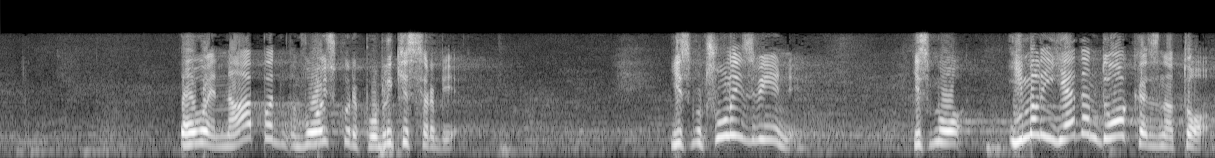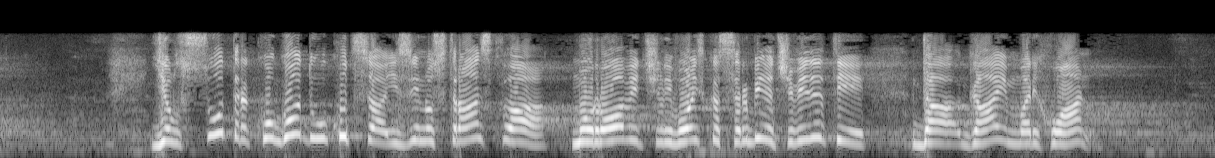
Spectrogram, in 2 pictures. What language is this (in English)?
Serbian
